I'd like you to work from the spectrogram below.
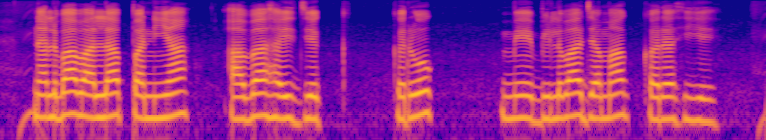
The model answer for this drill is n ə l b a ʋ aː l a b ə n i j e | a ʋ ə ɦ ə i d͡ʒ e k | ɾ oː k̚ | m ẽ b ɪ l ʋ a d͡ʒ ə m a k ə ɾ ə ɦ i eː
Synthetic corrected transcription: n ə l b a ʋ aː l a p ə n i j a | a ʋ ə ɦ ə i d͡ʒ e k | ɾ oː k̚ | m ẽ b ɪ l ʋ a d͡ʒ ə m a k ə ɾ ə ɦ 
